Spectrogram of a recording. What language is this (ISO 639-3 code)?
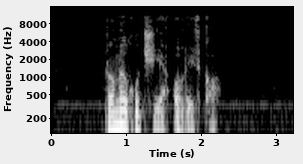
kat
